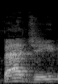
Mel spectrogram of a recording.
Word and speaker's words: Badgie: And in this one, as the trailer shows you, they meet Ricky Gervais, who's Dominic Bad Guy, even though he says it's pronounced Badgie, that it's French.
